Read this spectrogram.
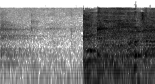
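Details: Single short, forceful acted cough after quiet room sound, in an Indonesian comedy skit contrasting how Indonesians and foreigners cough; just before, someone asks if the child is okay and needs a doctor.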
